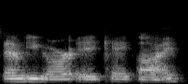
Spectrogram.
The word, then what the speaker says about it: Meraki: They said the best system, and I'll mispronounce this, but it's MERAKI, Meraki, would be around $24,000 to $30,000.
